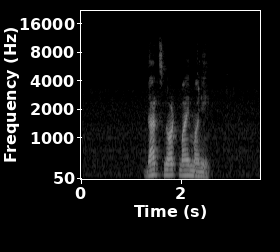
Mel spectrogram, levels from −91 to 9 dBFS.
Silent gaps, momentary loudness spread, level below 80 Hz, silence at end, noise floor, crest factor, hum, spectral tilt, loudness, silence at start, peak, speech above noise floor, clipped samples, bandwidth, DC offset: none; 7 LU; -76 dBFS; 1 s; -73 dBFS; 22 dB; none; -6 dB/octave; -39 LUFS; 1.25 s; -20 dBFS; 35 dB; under 0.1%; 12 kHz; under 0.1%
